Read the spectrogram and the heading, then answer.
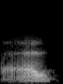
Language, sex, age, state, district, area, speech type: Gujarati, male, 60+, Gujarat, Surat, urban, conversation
